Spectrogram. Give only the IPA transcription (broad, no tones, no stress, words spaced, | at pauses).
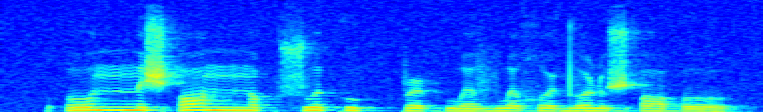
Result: ʔo nːəʃʔɔ nːɔksʷə kupːə˞k wəv wəχʷə˞d̪o ɳuʃʔɔ ʔo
